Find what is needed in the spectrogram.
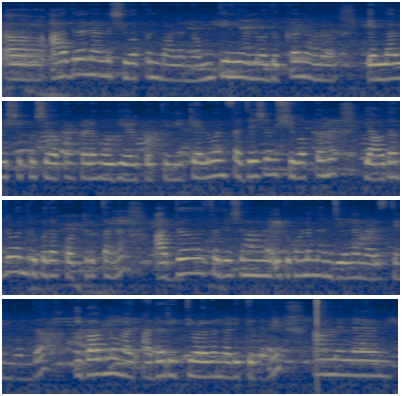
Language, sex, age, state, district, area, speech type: Kannada, female, 18-30, Karnataka, Dharwad, rural, spontaneous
